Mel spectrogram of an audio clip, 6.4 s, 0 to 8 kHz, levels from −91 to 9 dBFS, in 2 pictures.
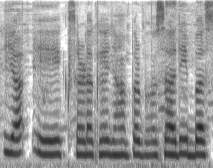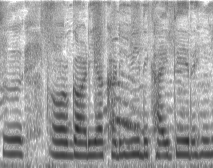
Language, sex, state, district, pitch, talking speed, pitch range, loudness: Hindi, female, Uttar Pradesh, Lucknow, 245 Hz, 160 wpm, 235-255 Hz, -16 LUFS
